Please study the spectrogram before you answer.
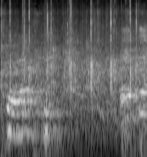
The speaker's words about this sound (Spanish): gracias, un aplauso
